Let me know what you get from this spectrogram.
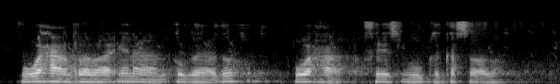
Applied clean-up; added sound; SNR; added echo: neural separator model SepFormer DNS4.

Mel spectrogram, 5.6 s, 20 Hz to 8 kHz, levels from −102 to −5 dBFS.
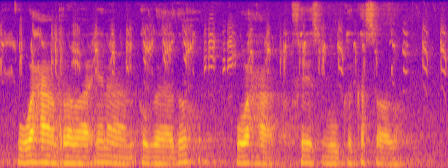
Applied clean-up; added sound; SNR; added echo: none; Bird; 13 dB; reverberation time 1.3 s.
